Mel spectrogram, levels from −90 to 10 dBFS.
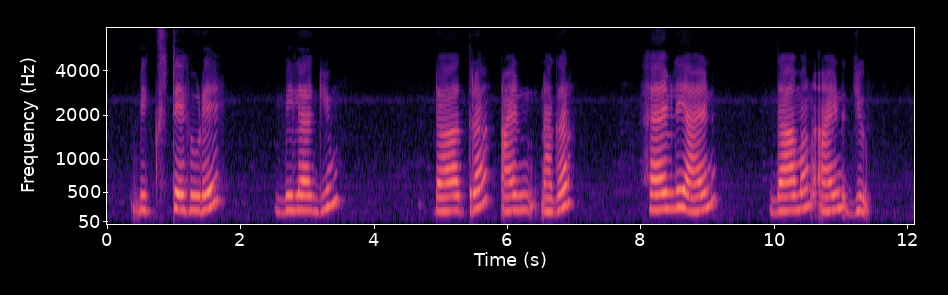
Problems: none marked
